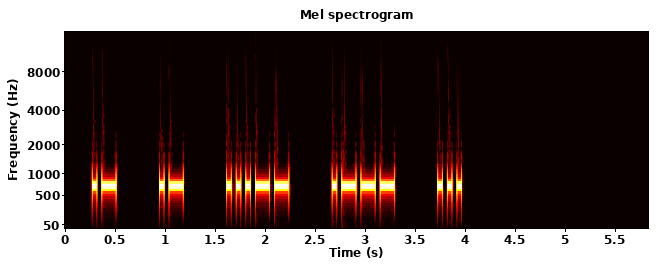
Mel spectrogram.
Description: Morse code, heard as a keyed tone, about 25 wpm, spaced as for 14 wpm, 700 Hz. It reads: AA3JS
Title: USA Call Signs - 5 Characters - 3x Character Spacing - 25wpm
